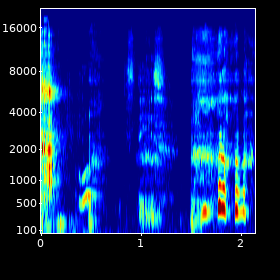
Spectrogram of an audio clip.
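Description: A sudden, sharp sneeze bursts out, followed by a few rougher throaty vocal noises and brief sniffles, all fairly loud within a couple of seconds.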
